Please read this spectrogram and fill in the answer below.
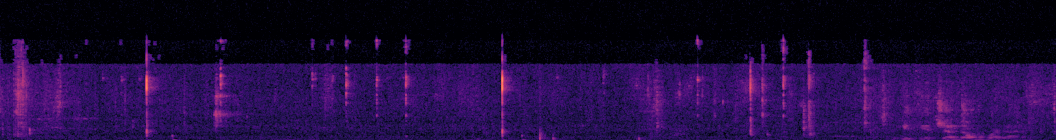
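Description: Near silence: room tone with a few faint, scattered sharp clicks.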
